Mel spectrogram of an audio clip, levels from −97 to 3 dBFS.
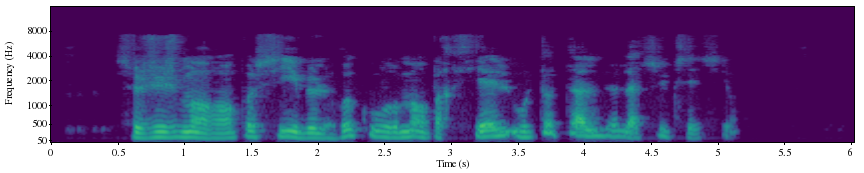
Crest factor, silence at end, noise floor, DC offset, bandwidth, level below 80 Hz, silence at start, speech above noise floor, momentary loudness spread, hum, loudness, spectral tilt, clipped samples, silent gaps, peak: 18 dB; 0.95 s; under -90 dBFS; under 0.1%; 7.4 kHz; -80 dBFS; 0.55 s; over 54 dB; 12 LU; none; -36 LUFS; -6.5 dB/octave; under 0.1%; none; -18 dBFS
